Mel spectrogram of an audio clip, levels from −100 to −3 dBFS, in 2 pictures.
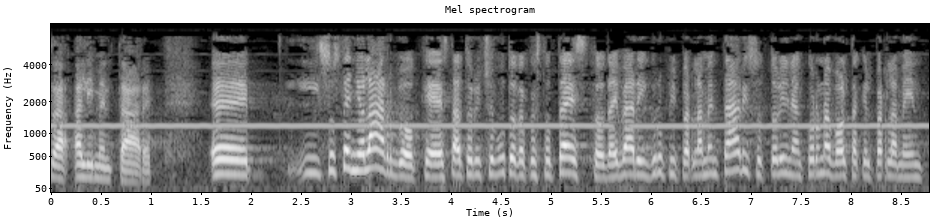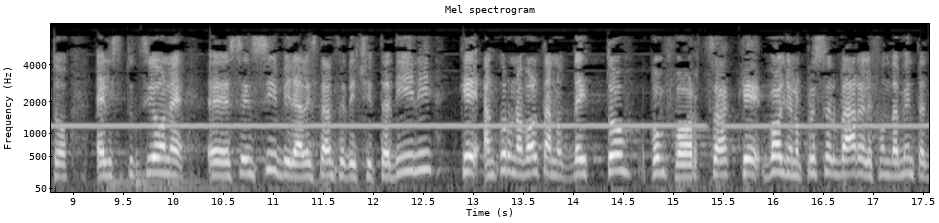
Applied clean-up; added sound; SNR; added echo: none; Wind instrument, woodwind instrument; 15 dB; none.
